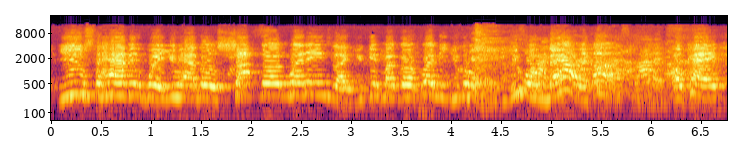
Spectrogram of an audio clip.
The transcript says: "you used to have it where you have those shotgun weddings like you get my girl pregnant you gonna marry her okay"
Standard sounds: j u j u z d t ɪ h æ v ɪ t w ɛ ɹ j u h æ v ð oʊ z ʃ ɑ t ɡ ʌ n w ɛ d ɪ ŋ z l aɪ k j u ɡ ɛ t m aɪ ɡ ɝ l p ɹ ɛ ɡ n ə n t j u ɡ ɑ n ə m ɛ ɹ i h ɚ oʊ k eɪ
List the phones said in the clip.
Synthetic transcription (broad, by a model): j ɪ j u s t ɪ h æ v ɪ t w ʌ ɹ j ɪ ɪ v ð oʊ z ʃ ɑ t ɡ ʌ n w ɛ d ɪ ŋ z l aɪ k j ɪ ɡ ɛ t m aɪ ɡ ɝ l f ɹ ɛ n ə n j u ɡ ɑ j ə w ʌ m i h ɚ oʊ k eɪ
